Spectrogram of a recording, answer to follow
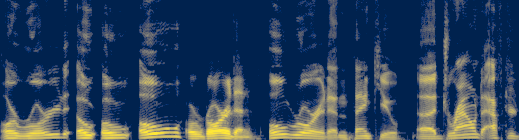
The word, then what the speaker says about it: O'Riordan: Cranberry singer, oh God, I can't pronounce her name. O'Riordan.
